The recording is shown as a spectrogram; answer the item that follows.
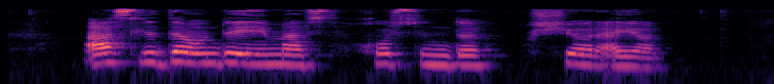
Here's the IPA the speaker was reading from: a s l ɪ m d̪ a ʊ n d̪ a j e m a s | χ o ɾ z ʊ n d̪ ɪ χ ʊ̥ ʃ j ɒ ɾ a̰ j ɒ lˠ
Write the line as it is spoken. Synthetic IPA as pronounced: a s l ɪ d̪ a ʊ n d̪ a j e m a s | χ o ɾ s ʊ n d̪ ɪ χ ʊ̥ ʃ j ɒ ɾ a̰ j ɒ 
